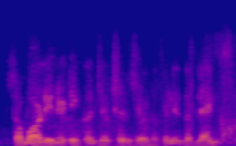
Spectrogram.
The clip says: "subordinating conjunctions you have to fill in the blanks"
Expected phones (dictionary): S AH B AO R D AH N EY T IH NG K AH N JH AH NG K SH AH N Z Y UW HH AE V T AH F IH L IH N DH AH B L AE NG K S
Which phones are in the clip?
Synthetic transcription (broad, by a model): S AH B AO R D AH N EY T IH NG K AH N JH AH K SH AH N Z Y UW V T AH F IH L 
